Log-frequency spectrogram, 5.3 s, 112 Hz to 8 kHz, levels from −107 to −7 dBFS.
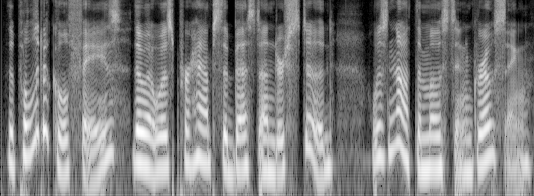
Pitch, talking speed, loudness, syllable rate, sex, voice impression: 225 Hz, 170 wpm, -20 LUFS, 5.1 syllables/s, female, very feminine, very adult-like, slightly middle-aged, thin, very tensed, very powerful, very bright, very hard, very clear, very fluent, slightly raspy, cool, very intellectual, refreshing, very sincere, calm, slightly friendly, reassuring, very unique, very elegant, very lively, very strict, very intense, very sharp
